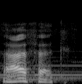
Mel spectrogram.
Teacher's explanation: Imaginez que vous serrez légèrement la gorge. C'est un son guttural qui vient du milieu de la gorge. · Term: le son aïn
